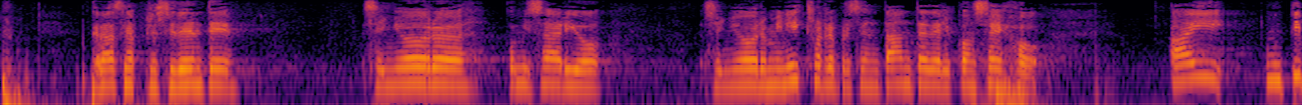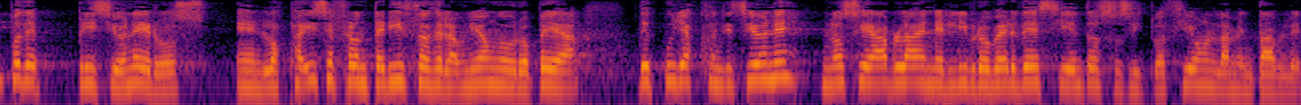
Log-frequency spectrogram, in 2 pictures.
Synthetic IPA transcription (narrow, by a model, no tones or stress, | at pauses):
ɡɾaθjaspɾe̞siðẽ̞nt̪e̞ | se̞ɲo̞ɾko̞misaɾjo | se̞ɲo̞ɾmĩnist̪ɾore̞pɾe̞se̞nt̪ant̪e̞ðe̞lkõ̞nse̞xo̞ | aj | unt̪ipo̞ðe̞ | pɾisjo̞ne̞ɾo̞s | e̞nlo̞spaise̞sfɾo̞nt̪e̞ɾiθo̞zðe̞launjõ̞ŋe̞wɾo̞pe̞a | d̪e̞kuʝahkõ̞nd̪iθjo̞ne̞ɦno̞se̞aβlaene̞lːiβ̞ɾo̞βe̞ɾðe̞sje̞nd̪o̞susit̪waθjo̞ŋlamẽnt̪aβle̞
